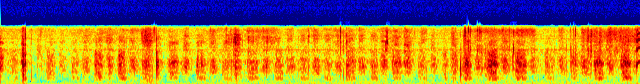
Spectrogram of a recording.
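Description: Black Lab puppy panting rapidly, several short pants a second, with a squeaky toy held in her mouth. A brief sharp high-pitched sound comes at the very end.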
